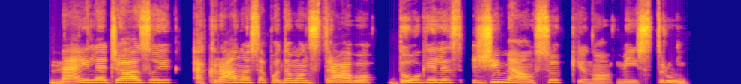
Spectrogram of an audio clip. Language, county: Lithuanian, Utena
